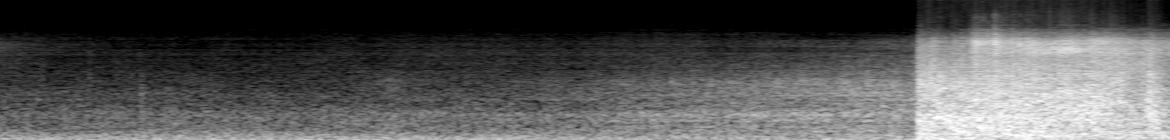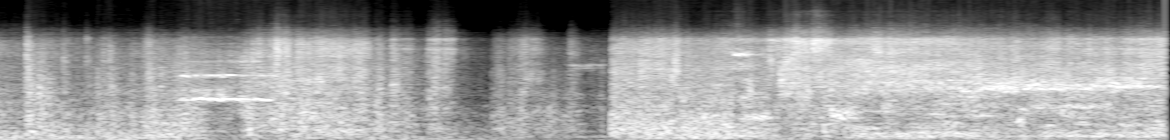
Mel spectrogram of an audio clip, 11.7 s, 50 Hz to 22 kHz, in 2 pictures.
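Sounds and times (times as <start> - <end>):
vehicle crash: 1.9 - 11.6
long tire squeal: 3.8 - 11.6.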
